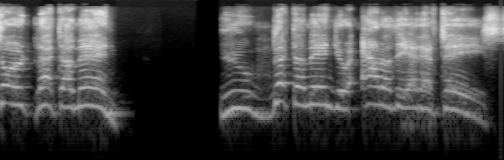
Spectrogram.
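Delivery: very high, shrill, commanding shout. Game master voicing the early adopter at the top, yelling out to everyone. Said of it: "And the early adopter at the top is just going to yell out to everyone".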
